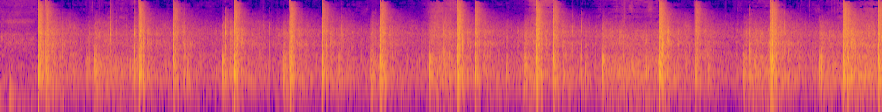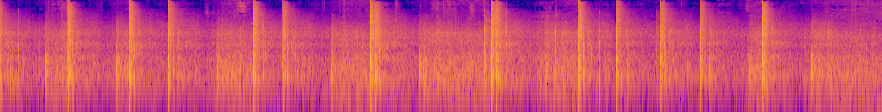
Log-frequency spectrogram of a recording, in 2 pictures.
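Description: Fireworks display: aerial shells bursting one after another, sharp bangs about one to two a second over a steady rumble, tailing off near the end.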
